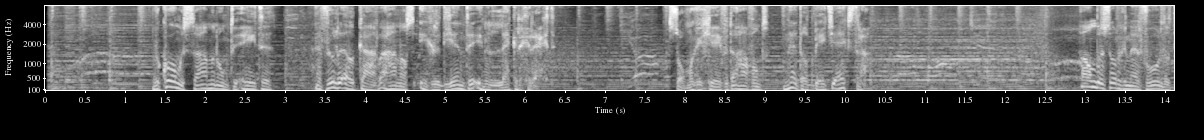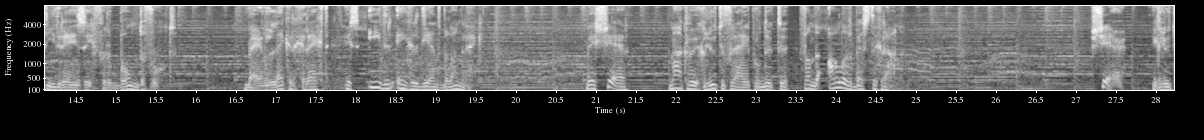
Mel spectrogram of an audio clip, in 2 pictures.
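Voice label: Flemish, male, commercial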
